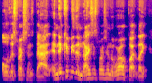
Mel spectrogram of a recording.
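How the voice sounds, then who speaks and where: A man's voice: mid-range voice, animated, fast talker, fairly bright tone. A man telling a personal story in a laid-back, casual way, full of "like". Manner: laid-back, uses lots of "like".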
